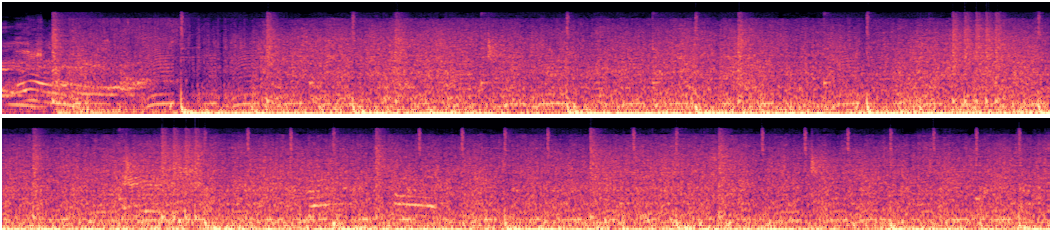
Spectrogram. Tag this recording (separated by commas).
Speech, Music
